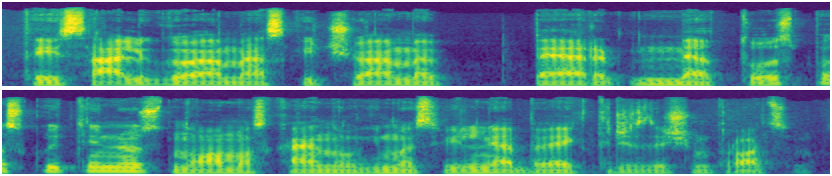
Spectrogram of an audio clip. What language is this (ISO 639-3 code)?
lit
